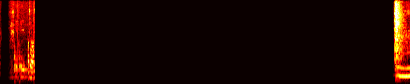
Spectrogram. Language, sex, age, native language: Icelandic, female, 9, Icelandic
